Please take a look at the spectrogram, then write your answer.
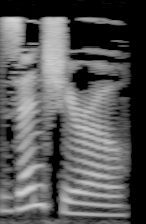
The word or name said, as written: zenshiro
